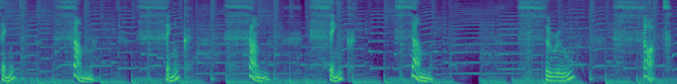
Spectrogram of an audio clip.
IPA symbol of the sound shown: θ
